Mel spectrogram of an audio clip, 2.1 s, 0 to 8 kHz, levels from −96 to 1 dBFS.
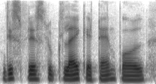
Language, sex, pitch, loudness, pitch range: English, male, 120 Hz, -18 LUFS, 105-125 Hz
